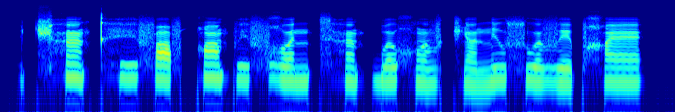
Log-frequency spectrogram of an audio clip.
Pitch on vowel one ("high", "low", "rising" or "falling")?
falling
